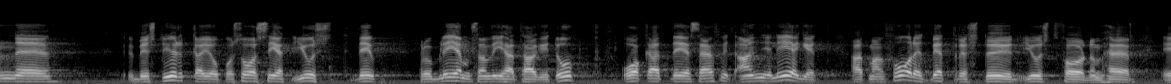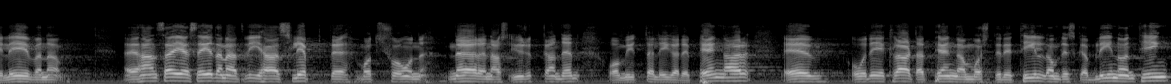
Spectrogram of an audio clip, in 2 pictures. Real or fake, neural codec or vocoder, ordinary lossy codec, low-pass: real; none; none; 7.2 kHz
